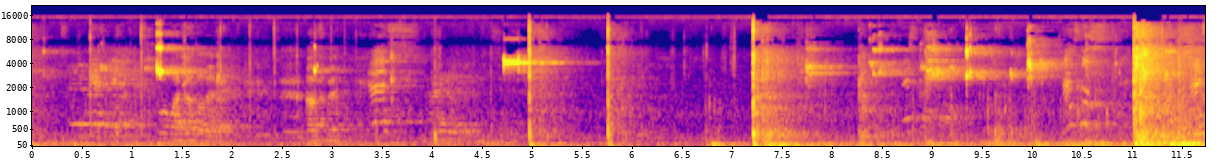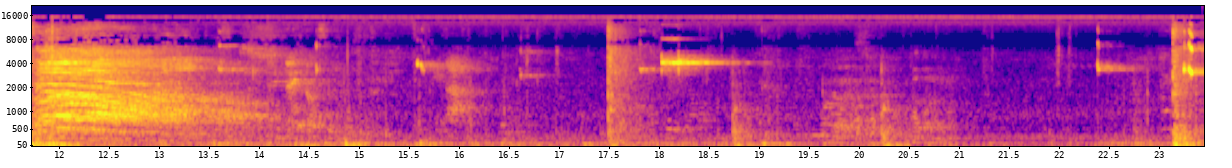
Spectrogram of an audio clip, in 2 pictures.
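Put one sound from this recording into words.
A ball is struck by hands with sharp slaps.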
